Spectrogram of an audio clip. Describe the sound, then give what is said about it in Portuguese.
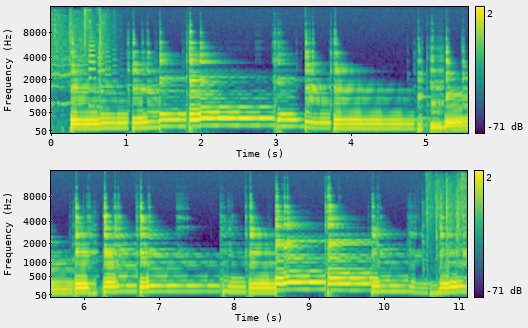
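A bass guitar played through a chorus effect, which doubles and slightly detunes the signal, plays a loud, steady line of sustained notes with a shimmering, slightly doubled tone, heard alone with no talking. “Chorus um efeito que duplica e desafina levemente o sinal.”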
